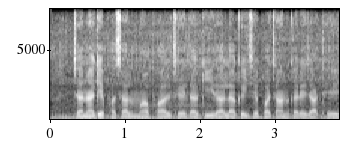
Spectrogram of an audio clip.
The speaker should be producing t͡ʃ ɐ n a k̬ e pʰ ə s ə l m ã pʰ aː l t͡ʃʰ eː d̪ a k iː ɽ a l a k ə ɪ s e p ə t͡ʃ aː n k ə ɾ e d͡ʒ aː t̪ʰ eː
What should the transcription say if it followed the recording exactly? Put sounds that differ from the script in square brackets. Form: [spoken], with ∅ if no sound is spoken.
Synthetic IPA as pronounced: t͡ʃ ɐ n a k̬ e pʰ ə s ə l m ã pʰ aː l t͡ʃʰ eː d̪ a k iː [ɾ] a l a k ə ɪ s e p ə t͡ʃ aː n k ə ɾ e d͡ʒ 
